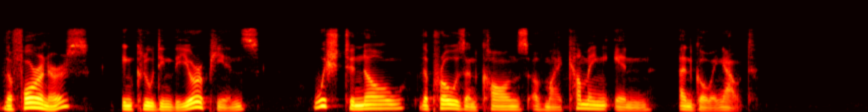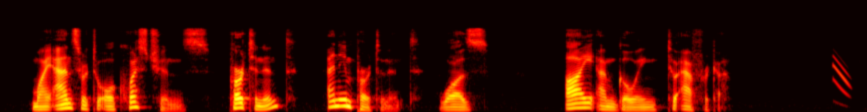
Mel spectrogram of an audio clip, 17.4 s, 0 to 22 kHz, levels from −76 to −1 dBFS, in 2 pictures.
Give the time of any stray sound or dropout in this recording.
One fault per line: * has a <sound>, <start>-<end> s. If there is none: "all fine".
* has a chirp, 17.0-17.2 s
